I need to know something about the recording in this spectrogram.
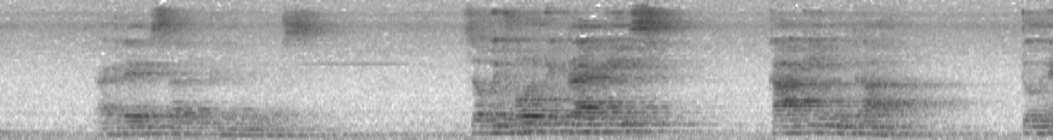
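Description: A man speaks slowly and calmly close by, with pauses.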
